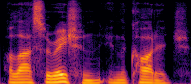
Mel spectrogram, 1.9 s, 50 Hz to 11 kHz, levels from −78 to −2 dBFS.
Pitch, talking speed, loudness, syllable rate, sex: 105 Hz, 155 wpm, -17 LUFS, 5.6 syllables/s, male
